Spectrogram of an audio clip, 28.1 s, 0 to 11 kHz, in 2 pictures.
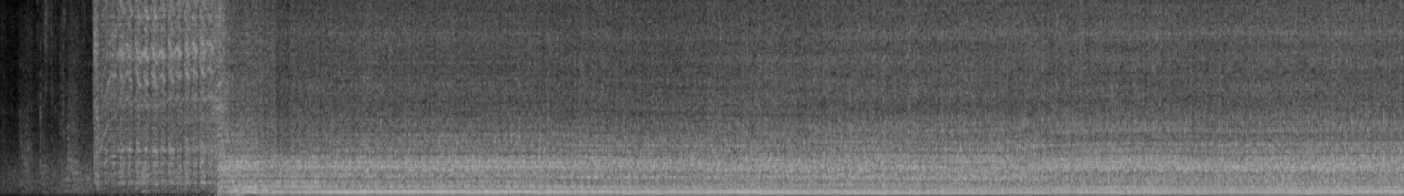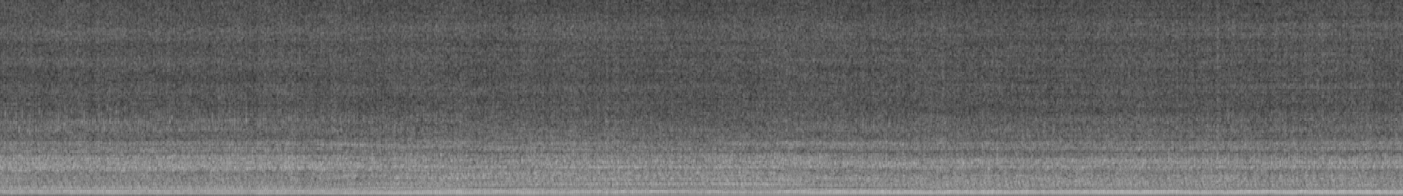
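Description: McLaren 675LT's twin-turbo V8 starting: the starter cranks for about a second, the engine catches with a brief flare of revs about two seconds in, then settles into a steady idle.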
